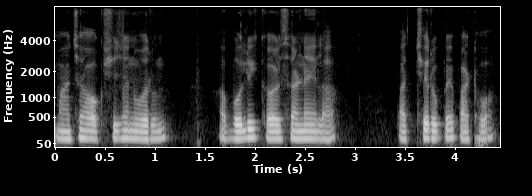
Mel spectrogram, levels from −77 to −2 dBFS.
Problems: none marked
